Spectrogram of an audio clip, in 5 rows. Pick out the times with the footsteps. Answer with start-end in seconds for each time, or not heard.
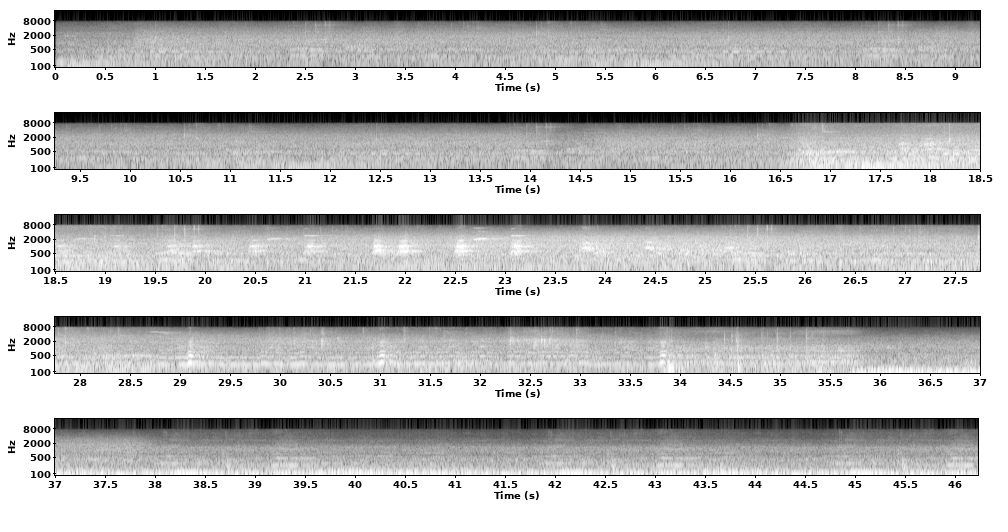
not heard.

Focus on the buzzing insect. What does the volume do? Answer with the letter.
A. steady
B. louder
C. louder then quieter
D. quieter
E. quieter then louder
C.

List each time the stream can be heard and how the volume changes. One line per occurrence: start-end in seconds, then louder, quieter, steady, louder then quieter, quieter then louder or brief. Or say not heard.
0.0-38.0 louder then quieter.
